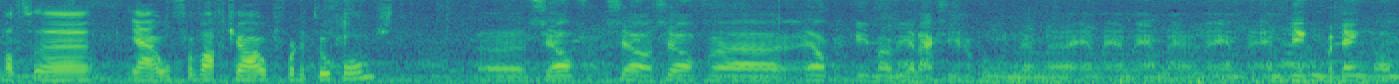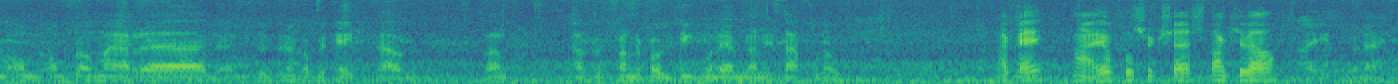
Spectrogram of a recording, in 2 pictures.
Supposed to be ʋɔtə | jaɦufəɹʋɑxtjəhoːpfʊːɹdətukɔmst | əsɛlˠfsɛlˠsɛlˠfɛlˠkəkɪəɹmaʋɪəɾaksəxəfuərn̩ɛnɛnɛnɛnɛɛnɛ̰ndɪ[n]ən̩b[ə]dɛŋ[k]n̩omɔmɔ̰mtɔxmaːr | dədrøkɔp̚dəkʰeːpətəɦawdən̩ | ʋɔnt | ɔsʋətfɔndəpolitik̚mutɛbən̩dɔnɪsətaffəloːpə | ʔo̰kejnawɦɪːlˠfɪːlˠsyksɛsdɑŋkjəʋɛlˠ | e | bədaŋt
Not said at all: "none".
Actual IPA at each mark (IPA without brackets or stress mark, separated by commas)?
ŋ, ə, k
